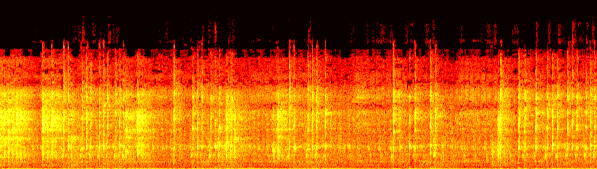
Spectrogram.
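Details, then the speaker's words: Long-idle scrapyard Hobart welder-generator engine running: loud steady run with ragged rattling clatter over it; shutdown then revealed a loose bolt sticking out of the fan shroud, possibly the fan catching on it. "i could not tell you what that noise is tell you what though it doesn't sound good"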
